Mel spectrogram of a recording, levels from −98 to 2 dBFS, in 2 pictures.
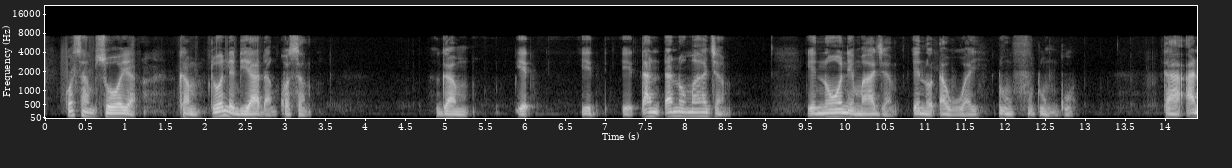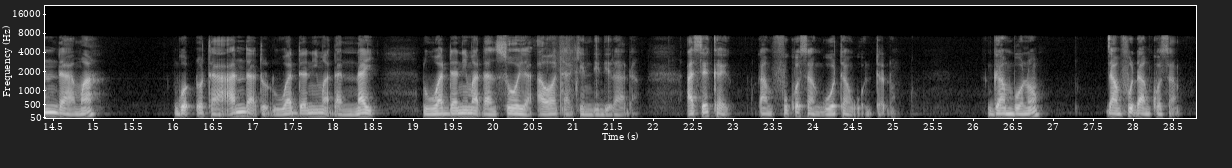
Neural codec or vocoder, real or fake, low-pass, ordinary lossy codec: none; real; 7.2 kHz; none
